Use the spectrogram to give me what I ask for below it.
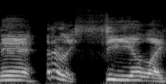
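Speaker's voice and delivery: condescending, superior, offhand dismissive tone. Retelling a manga scene where the character refuses to help: imitating Saman being condescending. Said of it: "looks down, condescending".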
